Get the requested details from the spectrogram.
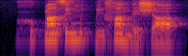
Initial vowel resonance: oral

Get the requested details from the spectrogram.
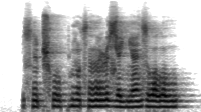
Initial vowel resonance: nasal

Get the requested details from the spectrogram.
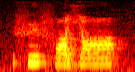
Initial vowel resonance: oral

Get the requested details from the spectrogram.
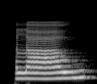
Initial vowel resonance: oral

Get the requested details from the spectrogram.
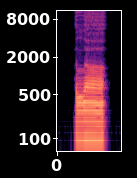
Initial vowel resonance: oral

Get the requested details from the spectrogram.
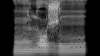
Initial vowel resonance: nasal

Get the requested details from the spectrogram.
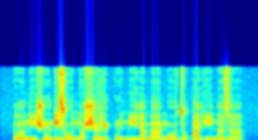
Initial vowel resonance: nasal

